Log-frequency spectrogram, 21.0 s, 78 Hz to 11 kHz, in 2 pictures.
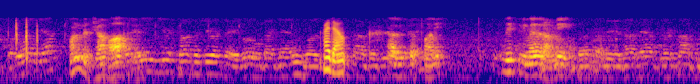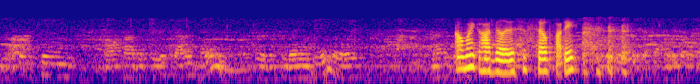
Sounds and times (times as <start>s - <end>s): Speech: 0.1s - 6.7s, 7.6s - 16.0s.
